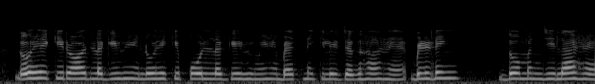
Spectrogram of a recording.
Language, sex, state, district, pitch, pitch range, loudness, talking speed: Hindi, female, Uttar Pradesh, Etah, 255 Hz, 250-265 Hz, -34 LUFS, 200 wpm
